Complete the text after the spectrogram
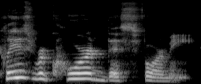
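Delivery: "record" as a verb, long O in the stressed second syllable. Shown as a demonstration. Teacher models the verb in a request, stress on the end of "record". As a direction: lean on the "cord" of "record". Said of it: "stress is on syllable number two".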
